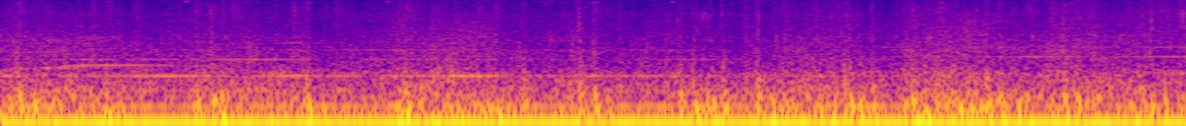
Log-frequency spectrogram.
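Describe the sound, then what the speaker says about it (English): Horse hooves gallop in Elden Ring near the Mistwood outskirts, a continuous, even clatter of hoofbeats over a dense, steady rumble with no voices. "We're going to jump on our horse."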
